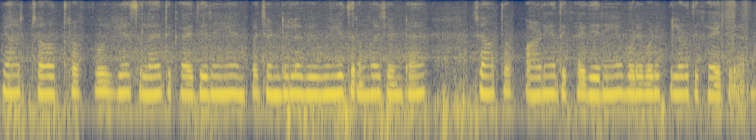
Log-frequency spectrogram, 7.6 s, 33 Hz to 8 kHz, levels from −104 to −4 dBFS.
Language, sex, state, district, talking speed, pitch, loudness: Hindi, female, Bihar, Araria, 245 wpm, 195 Hz, -17 LUFS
